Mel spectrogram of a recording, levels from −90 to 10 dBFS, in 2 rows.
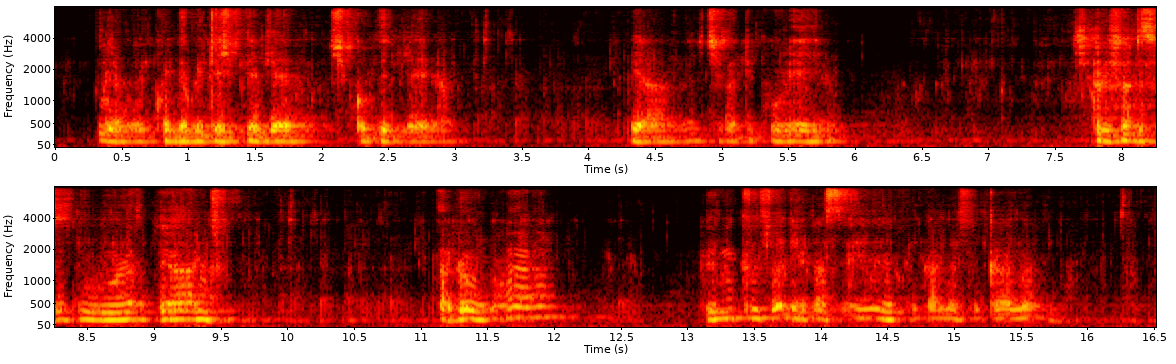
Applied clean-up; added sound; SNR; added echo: neural separator model SepFormer DNS4.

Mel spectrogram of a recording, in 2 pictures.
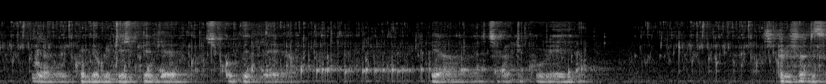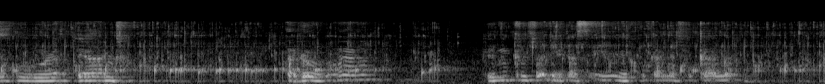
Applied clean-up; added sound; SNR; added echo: none; Liquid; 8 dB; reverberation time 0.7 s.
